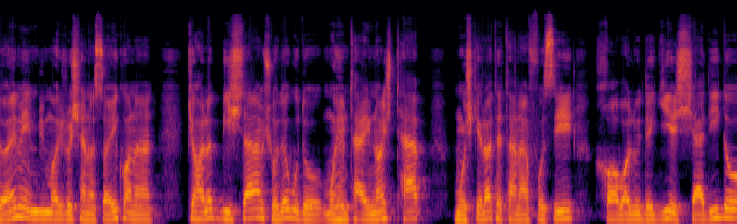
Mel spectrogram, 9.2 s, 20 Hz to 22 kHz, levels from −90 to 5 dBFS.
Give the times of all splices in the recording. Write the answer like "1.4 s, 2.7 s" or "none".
none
